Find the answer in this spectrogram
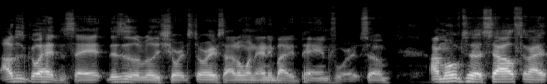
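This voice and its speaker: A man puts on a raspy character voice at medium pitch with fairly even intonation. He talks very fast. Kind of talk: proper, polished, refined.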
